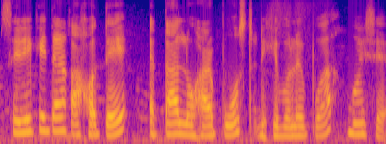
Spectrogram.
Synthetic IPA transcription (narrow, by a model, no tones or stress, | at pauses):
seɹikejtaɹkaxɔtɛ | ɛtaloɦaɹpostdekʰibɔlojpʊwamojsɛ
